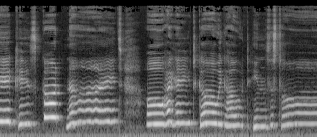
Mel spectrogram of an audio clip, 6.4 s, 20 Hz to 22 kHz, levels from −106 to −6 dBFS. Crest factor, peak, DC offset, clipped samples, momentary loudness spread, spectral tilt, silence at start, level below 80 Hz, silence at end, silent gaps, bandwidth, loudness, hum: 16 dB; -12 dBFS; under 0.1%; under 0.1%; 12 LU; -3 dB/octave; 0 s; -54 dBFS; 0 s; none; 19 kHz; -28 LUFS; none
